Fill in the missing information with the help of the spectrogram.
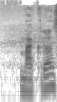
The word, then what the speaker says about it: Macron: Macron, sí.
